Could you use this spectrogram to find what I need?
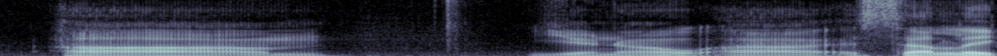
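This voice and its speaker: A man with a Venezuelan accent speaks in a flat monotone. The recording is very clean, with a silent background. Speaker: film composer, panelist. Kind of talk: panel discussion.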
